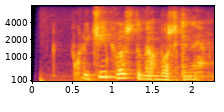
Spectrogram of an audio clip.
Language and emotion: Russian, neutral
